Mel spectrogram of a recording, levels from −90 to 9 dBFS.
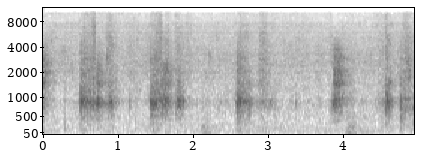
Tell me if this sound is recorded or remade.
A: remade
